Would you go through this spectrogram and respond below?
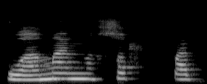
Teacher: Yang dialirkan fa-nya bukan tak-nya.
